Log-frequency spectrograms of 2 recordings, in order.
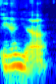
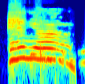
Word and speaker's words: Anaya: My name is Anaya. Anaya.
